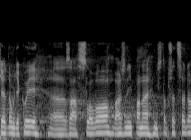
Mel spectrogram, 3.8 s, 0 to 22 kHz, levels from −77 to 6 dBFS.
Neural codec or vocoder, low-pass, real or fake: none; 7.2 kHz; real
